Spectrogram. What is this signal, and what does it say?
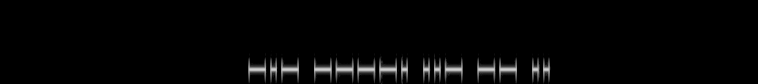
Morse code, heard as a keyed tone, about 22 wpm, 700 Hz. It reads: K9UMI
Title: USA Call Signs - 5 Characters - Repeated 3x - 22wpm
